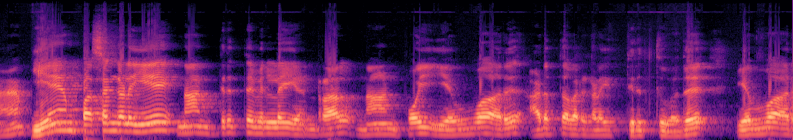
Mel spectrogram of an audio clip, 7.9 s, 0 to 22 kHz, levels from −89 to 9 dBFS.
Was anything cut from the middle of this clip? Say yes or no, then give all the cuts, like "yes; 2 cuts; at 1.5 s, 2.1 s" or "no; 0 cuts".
no; 0 cuts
